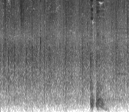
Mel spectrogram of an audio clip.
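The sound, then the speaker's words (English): A church audience claps their hands in a steady, dense wash of applause to welcome a family, with a brief voice rising over the clapping near the end. “But give them another hand clap.”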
